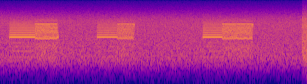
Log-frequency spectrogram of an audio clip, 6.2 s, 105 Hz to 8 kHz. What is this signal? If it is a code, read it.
Packet radio (AX.25, as in APRS), 1200 baud, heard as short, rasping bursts, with radio hiss and a squelch burst at the end.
